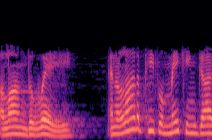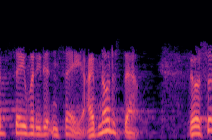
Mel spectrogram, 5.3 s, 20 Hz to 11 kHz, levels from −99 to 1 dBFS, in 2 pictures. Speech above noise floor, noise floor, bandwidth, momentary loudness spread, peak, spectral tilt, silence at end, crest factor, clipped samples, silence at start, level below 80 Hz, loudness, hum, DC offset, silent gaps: 31 dB; -56 dBFS; 3.8 kHz; 10 LU; -8 dBFS; -11.5 dB/octave; 0 s; 16 dB; under 0.1%; 0 s; -66 dBFS; -26 LUFS; none; under 0.1%; none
